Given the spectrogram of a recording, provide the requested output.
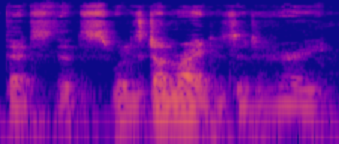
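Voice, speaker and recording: A man's voice: on the low side, level tone, fairly quick, mellow. A man, a playwright, talking reflectively in a modest, hesitant way in an echoey room with faint noise. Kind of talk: casual reflective conversation.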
